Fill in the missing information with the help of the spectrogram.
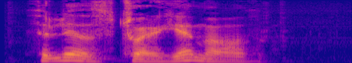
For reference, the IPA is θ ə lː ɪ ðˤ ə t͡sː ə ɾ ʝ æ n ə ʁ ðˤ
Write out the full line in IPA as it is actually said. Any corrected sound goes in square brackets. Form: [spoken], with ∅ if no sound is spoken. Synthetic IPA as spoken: θ ə lː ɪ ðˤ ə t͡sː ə ɾ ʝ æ [m] ə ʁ ðˤ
